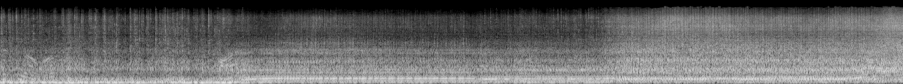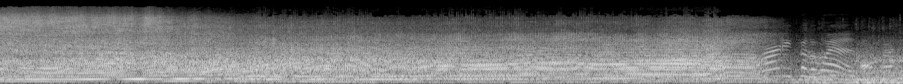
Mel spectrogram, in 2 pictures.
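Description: Two drag-racing cars' engines on the start line. They idle, then are held at raised revs from about two and a half seconds in. They launch about six seconds in, running loud at full throttle with pitch rising and stepping through gear changes as the cars pull away down the strip, and the sound drops off near the end.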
